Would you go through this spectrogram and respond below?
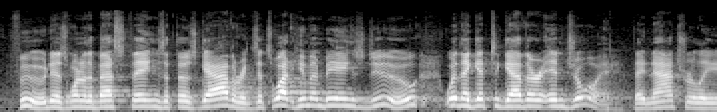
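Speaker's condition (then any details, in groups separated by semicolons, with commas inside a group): No condition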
